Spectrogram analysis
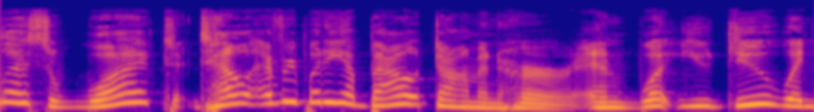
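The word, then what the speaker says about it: Damanhur: but um tell us what tell everybody about Dom and her and what you do when you go there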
